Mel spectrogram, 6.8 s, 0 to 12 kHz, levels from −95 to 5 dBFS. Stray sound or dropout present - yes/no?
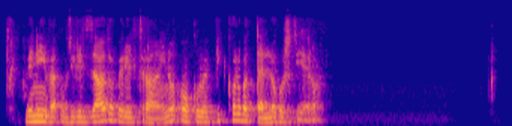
no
